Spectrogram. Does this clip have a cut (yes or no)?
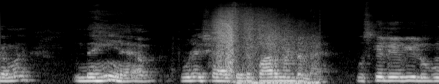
yes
